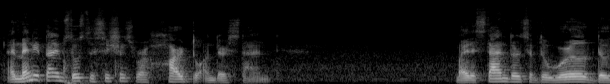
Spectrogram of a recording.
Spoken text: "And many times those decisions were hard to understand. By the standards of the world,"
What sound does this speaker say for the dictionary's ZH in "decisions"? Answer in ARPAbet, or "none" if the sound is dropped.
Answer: SH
